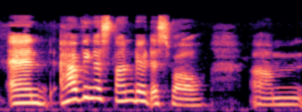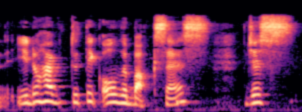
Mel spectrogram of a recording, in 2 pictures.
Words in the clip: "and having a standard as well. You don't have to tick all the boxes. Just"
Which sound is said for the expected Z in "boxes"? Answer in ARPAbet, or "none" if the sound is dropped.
S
